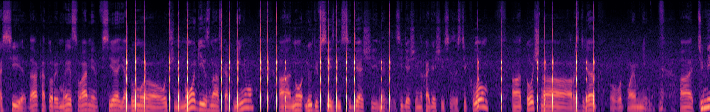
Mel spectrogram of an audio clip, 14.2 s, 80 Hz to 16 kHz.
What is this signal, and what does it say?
Tap code, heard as taps on a table, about 6 knocks a second, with speech in Russian. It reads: NOW AN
